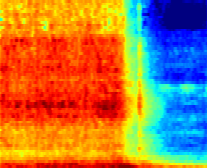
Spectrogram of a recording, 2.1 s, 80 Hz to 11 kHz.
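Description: WorkPro 3/8-inch drive cordless ratchet's motor running under the trigger, spinning a bolt into a sheet-metal frame, then stopping about a second and a half in.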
